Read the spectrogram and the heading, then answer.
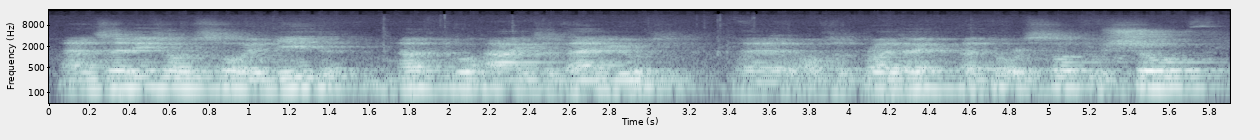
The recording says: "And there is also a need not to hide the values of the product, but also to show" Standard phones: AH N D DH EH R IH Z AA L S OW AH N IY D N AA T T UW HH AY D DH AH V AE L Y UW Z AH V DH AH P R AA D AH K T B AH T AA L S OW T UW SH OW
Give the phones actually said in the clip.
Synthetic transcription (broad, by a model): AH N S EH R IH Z AA L S OW AH N IY D N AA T T UW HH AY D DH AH V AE L Y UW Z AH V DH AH P R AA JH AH K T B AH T AA L S OW T UW SH OW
